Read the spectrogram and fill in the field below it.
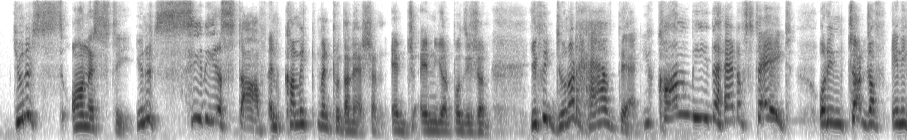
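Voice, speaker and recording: A man speaks at an extremely high pitch with very wide pitch swings. His tone is bright and sharp. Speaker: political commentator. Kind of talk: political monologue. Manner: animated.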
